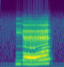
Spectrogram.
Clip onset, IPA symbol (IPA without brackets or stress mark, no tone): j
